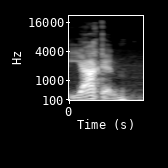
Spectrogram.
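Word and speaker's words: Jachin: Hyakin, pronounced Hyakin, stands for he will establish, and Boaz means in God is its strength.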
